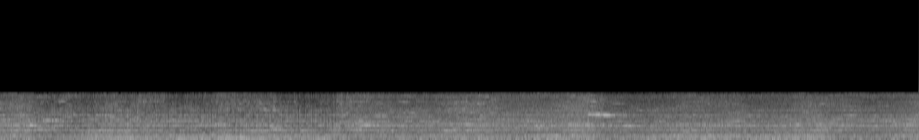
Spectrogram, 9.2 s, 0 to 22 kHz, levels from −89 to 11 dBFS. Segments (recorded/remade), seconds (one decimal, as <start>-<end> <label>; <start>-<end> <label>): 0.0-0.5 recorded; 0.5-3.5 remade; 3.5-9.2 recorded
